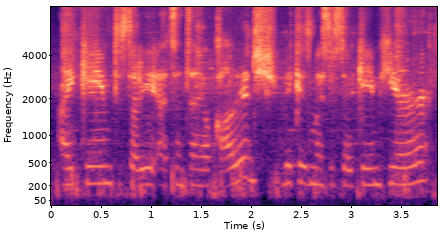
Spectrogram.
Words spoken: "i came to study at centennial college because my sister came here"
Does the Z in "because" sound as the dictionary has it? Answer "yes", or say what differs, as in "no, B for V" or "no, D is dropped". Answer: yes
